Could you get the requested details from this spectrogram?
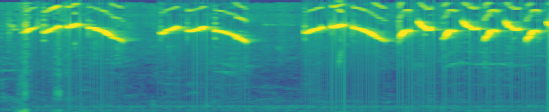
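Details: Kolibri wulung sunbird singing vigorously, giving clear, loud, high whistled phrases that arch up and then slide down, separated by short pauses, then a quicker run of short whistled notes at the end.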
